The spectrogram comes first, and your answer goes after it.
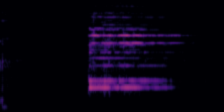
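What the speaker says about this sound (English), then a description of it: "Sorry, that's my phone going off." A mobile phone rings once with a bright chiming tone that starts suddenly, rings out and fades, faint and alone in a quiet room.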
